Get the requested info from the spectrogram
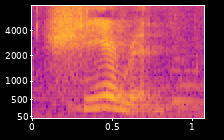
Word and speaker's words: Sheeran: 他名字的读音是 Ed Sheeran Double E 发长元音 E 的音另外也要注意 ed 不要读成了 ed 或者 ed 哦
